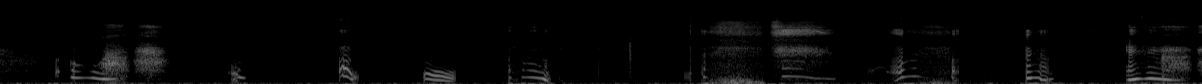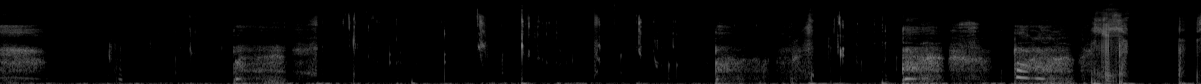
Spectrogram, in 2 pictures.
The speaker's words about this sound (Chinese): 热烈的接吻。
